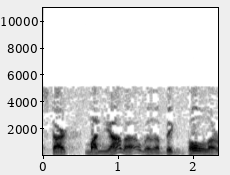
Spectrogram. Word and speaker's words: mañana: It's the word mañana, spelled M-A-N-A-N-A, and pronounced mañana.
